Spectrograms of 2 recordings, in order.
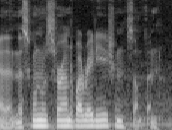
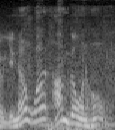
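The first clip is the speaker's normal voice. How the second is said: fed-up quote; 6 semitones higher, 8 dB quieter than usual. Retold or imitated. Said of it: "you just go".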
